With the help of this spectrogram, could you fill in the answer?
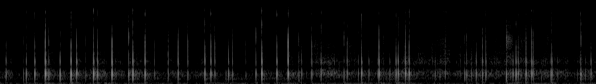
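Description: Long nails tap and scratch the floral-printed paper or cardboard cover of a notebook lying flat. The result is a quick, irregular run of short, dry clicks with a papery tone around 500 Hz, mixed with softer scratching between the taps.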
